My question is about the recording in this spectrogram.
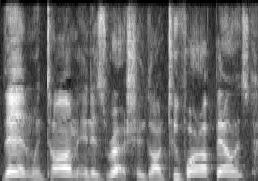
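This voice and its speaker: A schoolmaster working as an audiobook narrator reads a children's adventure novel aloud from a script. His voice is a little high and his speed normal, and he tells the story in a dramatic, expressive manner.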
